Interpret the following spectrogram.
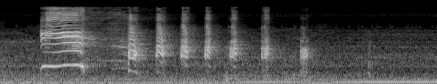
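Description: A loud squawk lasting about half a second, then a run of short squeaky chirps, about three or four a second, that stops about three seconds in, over a steady low hum.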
